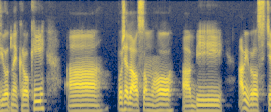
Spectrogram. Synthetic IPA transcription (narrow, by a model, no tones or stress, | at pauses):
iʋɔt̪nɛːkɾɔki | ʔa | pɔʒɪad̪alsɔmɦɔʔabi | ʔa̰bipɾɔscɛ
